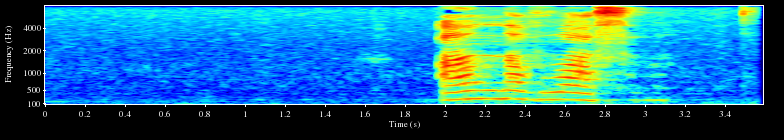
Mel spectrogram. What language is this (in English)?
Russian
